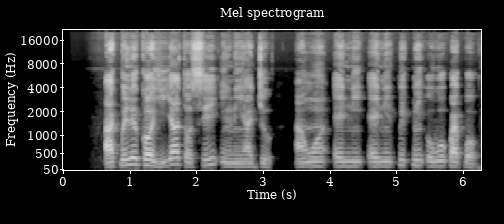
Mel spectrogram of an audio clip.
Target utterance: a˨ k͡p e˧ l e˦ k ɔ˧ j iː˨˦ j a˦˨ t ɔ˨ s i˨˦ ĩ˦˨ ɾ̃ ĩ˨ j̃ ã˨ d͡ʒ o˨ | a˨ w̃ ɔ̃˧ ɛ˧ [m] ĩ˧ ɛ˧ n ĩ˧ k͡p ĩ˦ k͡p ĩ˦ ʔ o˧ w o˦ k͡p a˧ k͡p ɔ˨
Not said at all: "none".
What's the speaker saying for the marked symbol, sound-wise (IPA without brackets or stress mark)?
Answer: n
